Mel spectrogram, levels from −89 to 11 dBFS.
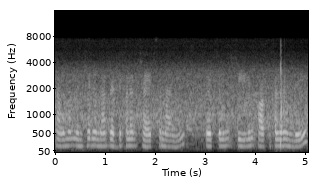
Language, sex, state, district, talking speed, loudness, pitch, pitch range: Telugu, female, Andhra Pradesh, Visakhapatnam, 130 wpm, -20 LUFS, 175 Hz, 165-180 Hz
